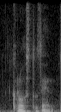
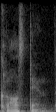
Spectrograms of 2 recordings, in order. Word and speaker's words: closed then: まあ発音ですけどクローストの D が抜けますね。 Closed then。クロスト全じゃなくてクロステンだね。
